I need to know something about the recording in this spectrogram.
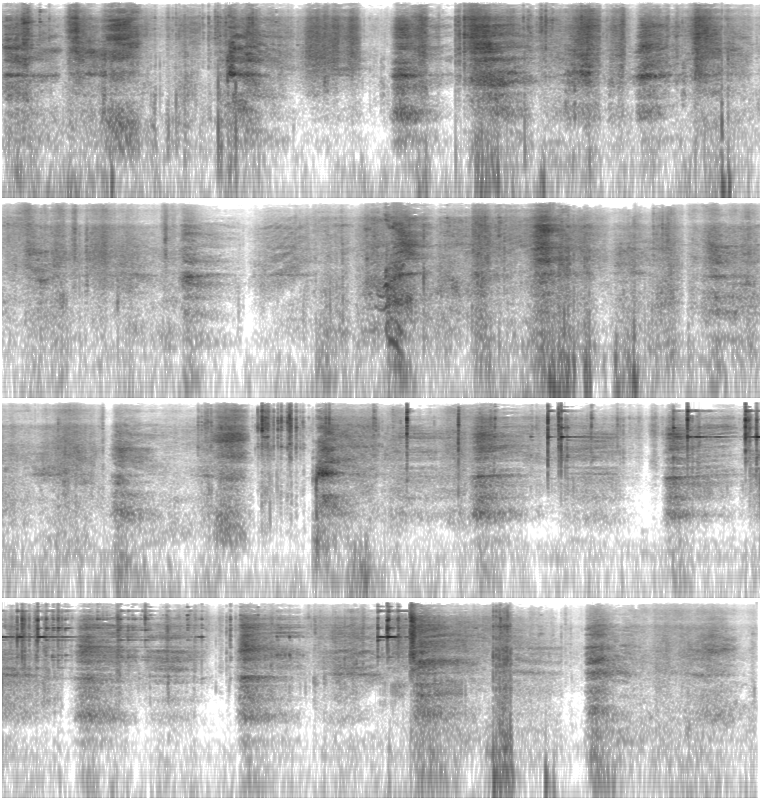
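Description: A climber's hard, effortful breathing close to the microphone, mixed with irregular scrapes and knocks of hand, body and gear against the sandstone crack.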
